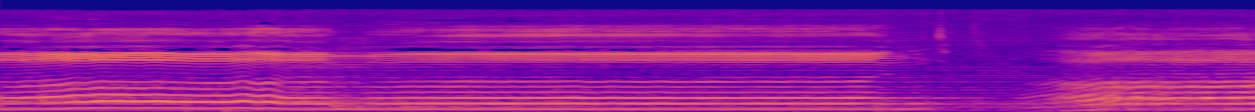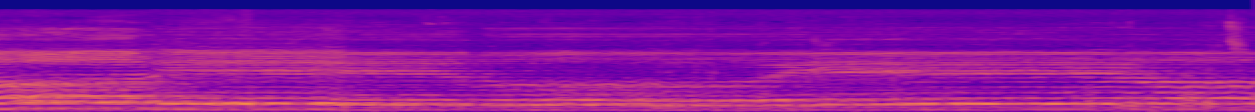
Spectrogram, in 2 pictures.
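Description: Orthodox church chant: voices sing slow, melismatic phrases with long held notes, a short break about five seconds in, then a new phrase.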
